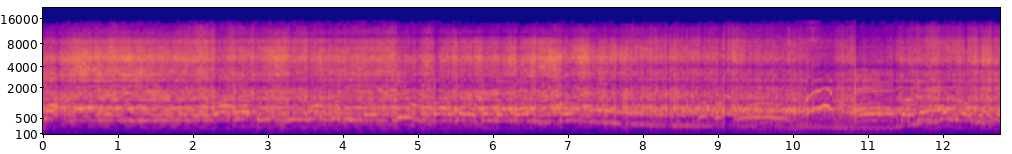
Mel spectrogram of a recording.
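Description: Car engines rev hard, their pitch rising and falling.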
